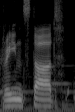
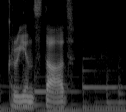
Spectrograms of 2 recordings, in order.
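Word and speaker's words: Grianstad: And uh it's called Green Stard in Irish, for a little Irish pronunciation for you, Green Stard, which means sun stop, basically.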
